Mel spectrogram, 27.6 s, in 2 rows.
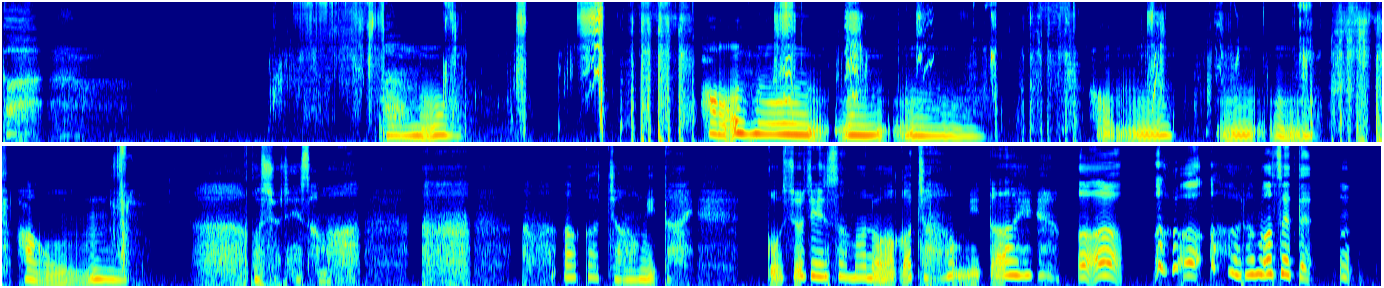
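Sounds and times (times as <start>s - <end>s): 
ear licking: 2.6s - 7.0s, 7.7s - 10.8s, 11.4s - 13.9s
speech: 3.8s - 4.7s, 7.1s - 10.0s, 11.0s - 13.2s, 14.0s - 15.1s, 16.3s - 17.6s, 19.4s - 27.4s.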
